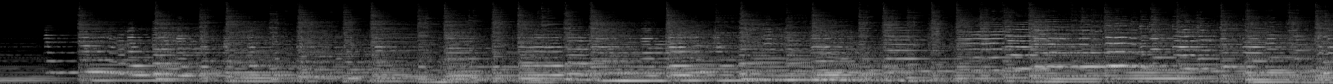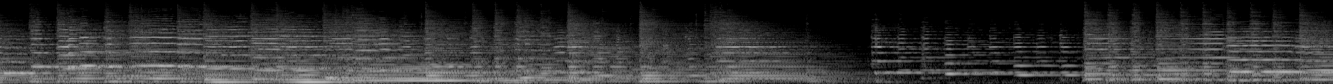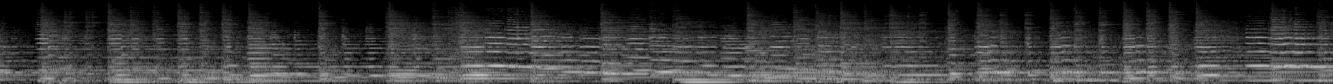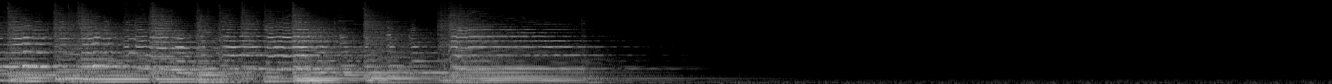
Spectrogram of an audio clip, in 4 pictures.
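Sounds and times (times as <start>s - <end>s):
violin with basso continuo: 0.0s - 46.8s.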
